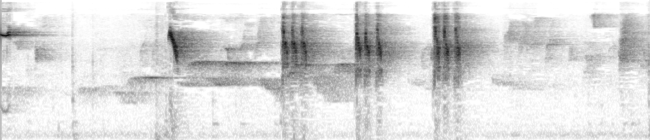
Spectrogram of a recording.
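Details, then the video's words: Sooty-headed bulbul in a long continuous song sequence: high sliding whistles and a falling slur, then three bursts of bright rattling notes about a second apart, ending in short whistles, no background noise. "TROTOL FUL MATERI CUCAK CUNGKOK"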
